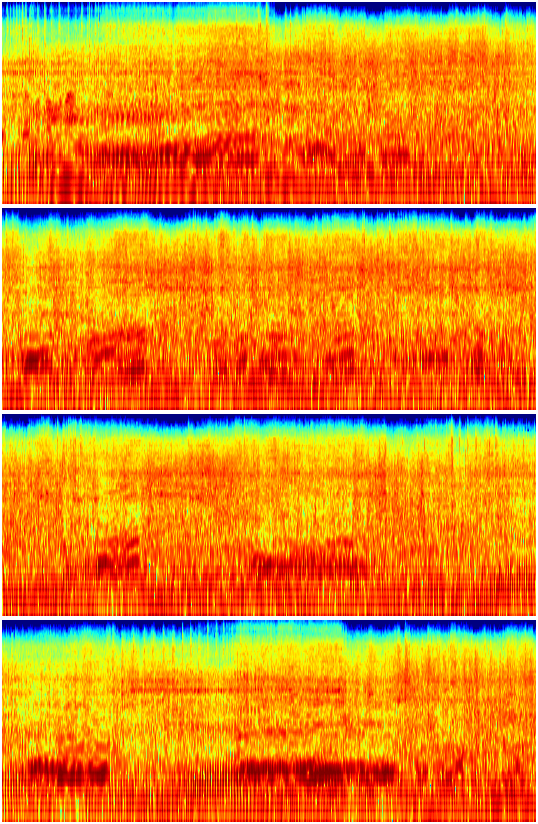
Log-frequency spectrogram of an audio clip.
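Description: Husqvarna enduro motorcycle engine under hard riding, its pitch climbing and dropping again and again as the throttle is opened and closed.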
